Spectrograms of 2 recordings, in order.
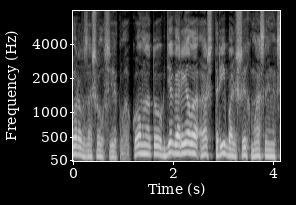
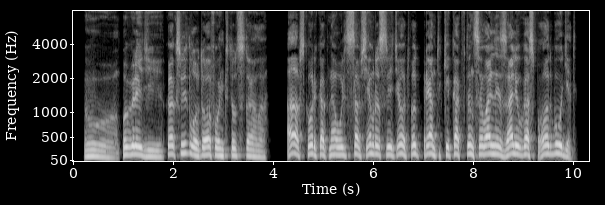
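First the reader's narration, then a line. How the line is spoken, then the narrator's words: Deep bass voice. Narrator (Russian): пробасил Кудряш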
